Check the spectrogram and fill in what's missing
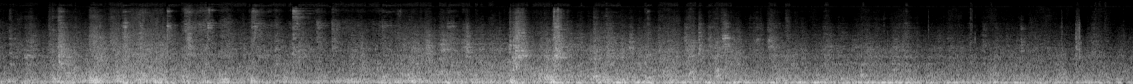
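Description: A train running along tracks laid through town streets, heard close and loud: continuous rumbling wheels with clickety-clack rail joints and occasional sharp metallic squeals over the steady roar. No talk.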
